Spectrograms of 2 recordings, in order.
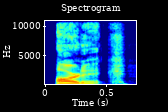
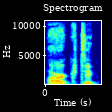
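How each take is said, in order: First: The first c sound is dropped. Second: The first c sound is clearly pronounced. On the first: "most people just say Arctic, and that might be easier for you to say" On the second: "I say Arctic because, you know, I've you know, English teacher"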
